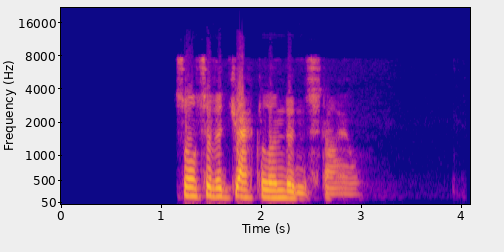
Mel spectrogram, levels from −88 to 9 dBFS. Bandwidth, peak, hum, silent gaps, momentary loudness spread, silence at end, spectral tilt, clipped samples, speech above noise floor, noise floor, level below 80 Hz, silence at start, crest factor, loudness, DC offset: 9.4 kHz; 0 dBFS; none; none; 13 LU; 1.1 s; -6 dB/octave; under 0.1%; 61 dB; -72 dBFS; -56 dBFS; 1.15 s; 14 dB; -12 LUFS; under 0.1%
